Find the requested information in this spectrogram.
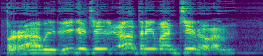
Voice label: voice message right engine repaired, crew ships russian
